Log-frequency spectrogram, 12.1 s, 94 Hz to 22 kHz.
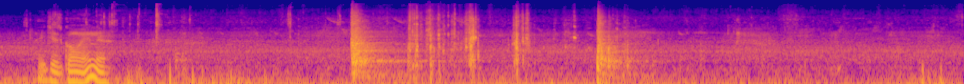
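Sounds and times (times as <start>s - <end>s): steady low rumble: 0.0s - 12.0s
hand tools and metal parts clicking: 3.6s - 8.2s.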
